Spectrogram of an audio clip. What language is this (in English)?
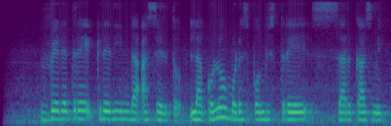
Esperanto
